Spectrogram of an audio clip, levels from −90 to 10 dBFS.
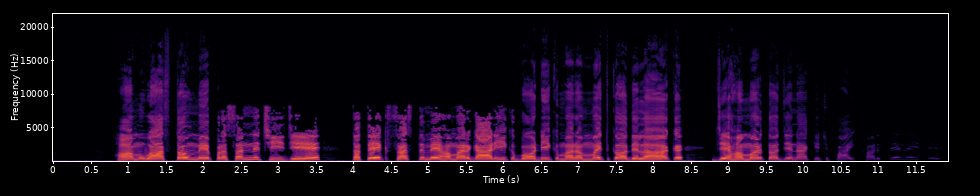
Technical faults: adaptive stream at a lower bitrate; truncation distortion on a fade

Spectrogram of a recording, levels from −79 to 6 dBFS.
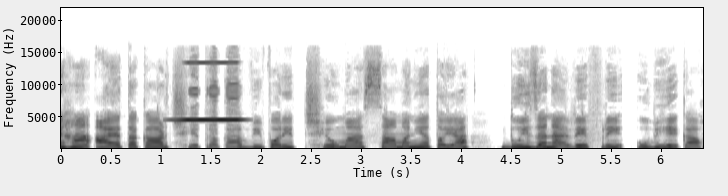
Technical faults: loudspeaker feedback squeal

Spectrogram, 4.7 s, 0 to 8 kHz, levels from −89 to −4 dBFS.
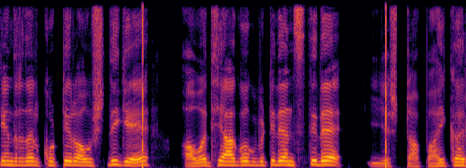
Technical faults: file header played as audio

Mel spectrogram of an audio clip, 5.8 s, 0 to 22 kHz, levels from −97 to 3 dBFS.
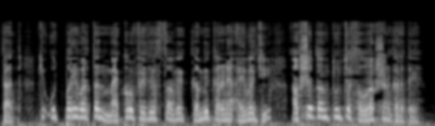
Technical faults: HE-AAC compression; pre-echo

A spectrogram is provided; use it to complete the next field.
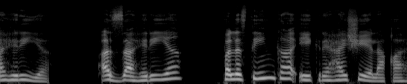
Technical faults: none

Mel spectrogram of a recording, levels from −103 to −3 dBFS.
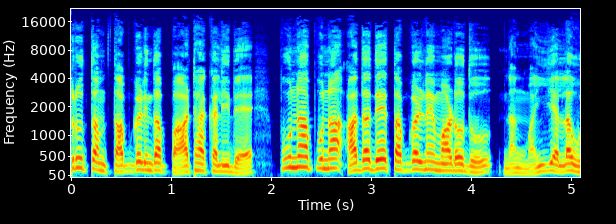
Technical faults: generation loss

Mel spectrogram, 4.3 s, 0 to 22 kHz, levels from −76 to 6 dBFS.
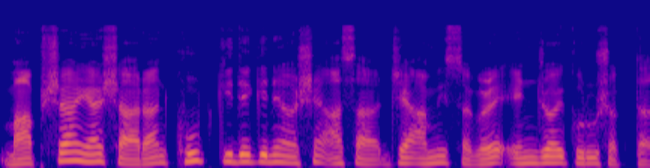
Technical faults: none

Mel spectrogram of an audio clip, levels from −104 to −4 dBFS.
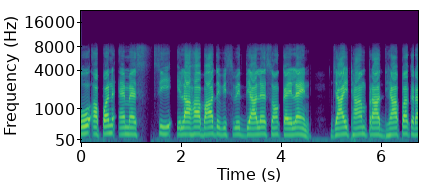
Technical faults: call audio freeze

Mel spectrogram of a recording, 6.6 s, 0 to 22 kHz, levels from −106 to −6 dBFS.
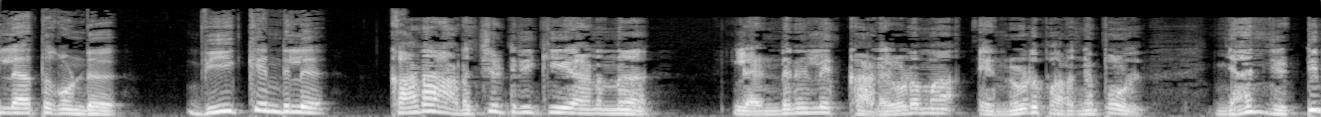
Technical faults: adaptive stream at a lower bitrate

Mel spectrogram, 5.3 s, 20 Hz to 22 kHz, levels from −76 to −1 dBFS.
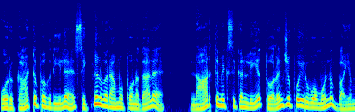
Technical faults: none

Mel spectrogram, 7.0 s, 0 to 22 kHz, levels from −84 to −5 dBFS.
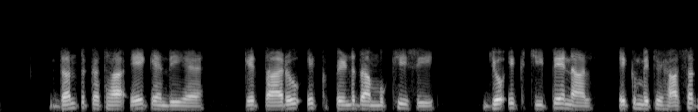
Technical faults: G.729 codec

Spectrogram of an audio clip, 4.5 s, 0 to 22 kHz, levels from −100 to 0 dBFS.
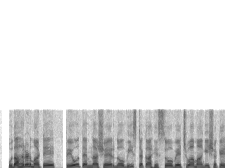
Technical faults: comfort noise in place of the background

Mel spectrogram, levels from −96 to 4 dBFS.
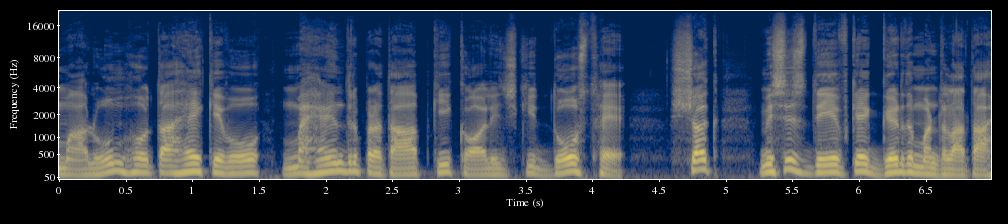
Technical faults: none

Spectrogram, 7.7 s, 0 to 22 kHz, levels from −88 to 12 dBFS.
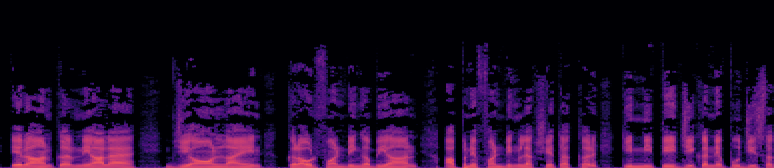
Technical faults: generation loss

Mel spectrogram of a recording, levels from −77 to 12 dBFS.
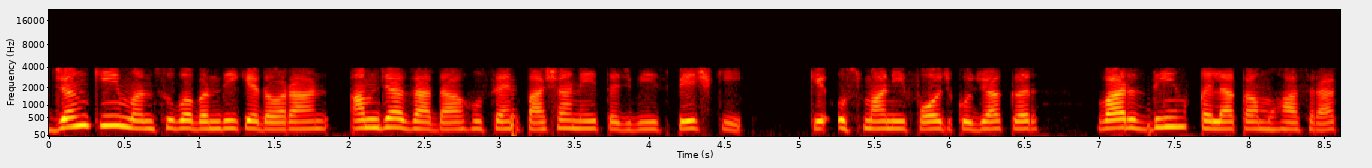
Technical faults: Bluetooth CVSD headset codec; Bluetooth headset packet repeated

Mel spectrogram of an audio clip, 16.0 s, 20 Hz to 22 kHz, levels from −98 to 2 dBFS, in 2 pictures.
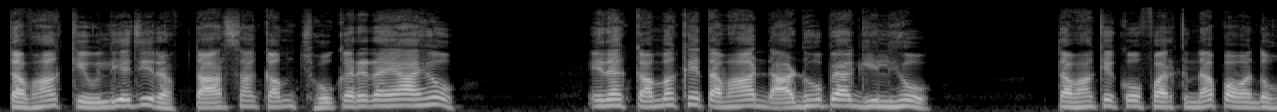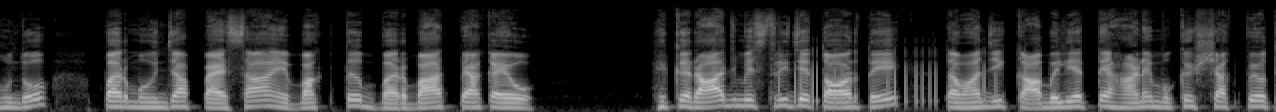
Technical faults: train of clicks

